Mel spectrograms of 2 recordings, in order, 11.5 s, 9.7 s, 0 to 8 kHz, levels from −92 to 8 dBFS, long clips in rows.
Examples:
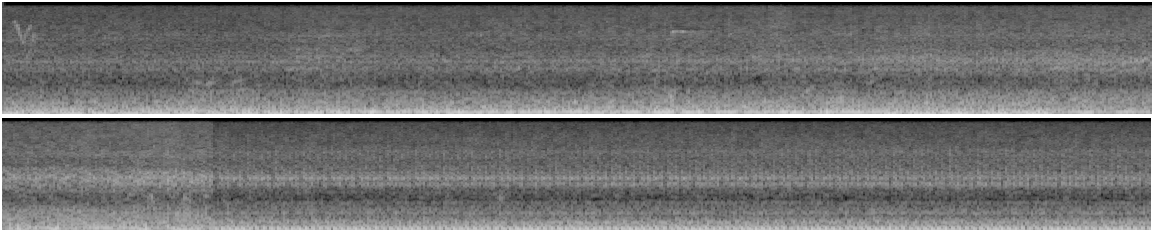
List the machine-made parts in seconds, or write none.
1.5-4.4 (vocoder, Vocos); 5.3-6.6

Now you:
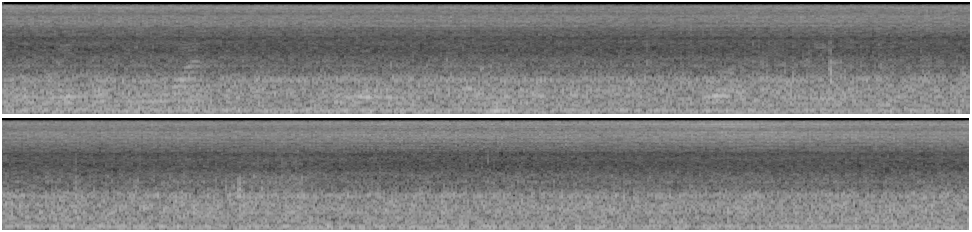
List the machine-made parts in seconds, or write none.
0.0-6.6 (vocoder, Vocos); 7.7-9.7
